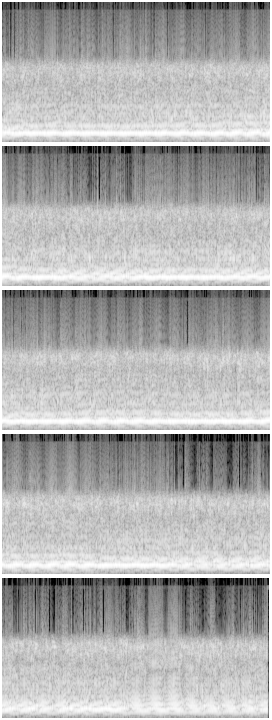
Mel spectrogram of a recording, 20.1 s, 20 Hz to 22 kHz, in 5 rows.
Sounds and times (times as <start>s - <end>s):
Aircraft: 0.0s - 20.0s.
